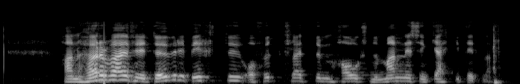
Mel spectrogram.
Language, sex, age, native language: Icelandic, male, 50-59, Icelandic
